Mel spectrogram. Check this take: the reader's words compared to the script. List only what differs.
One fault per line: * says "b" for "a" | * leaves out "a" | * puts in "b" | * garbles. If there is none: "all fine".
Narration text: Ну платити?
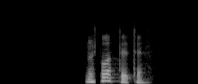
all fine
